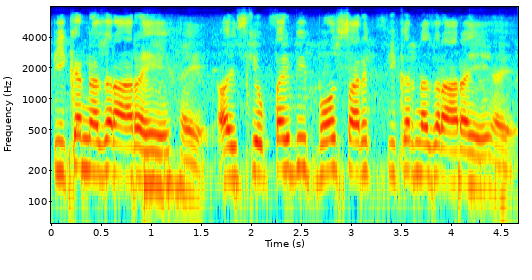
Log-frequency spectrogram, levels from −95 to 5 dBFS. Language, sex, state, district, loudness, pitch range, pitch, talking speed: Hindi, male, Maharashtra, Washim, -13 LUFS, 160-195 Hz, 185 Hz, 205 wpm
